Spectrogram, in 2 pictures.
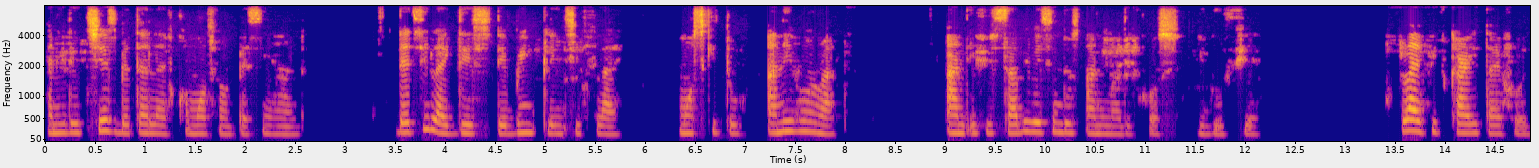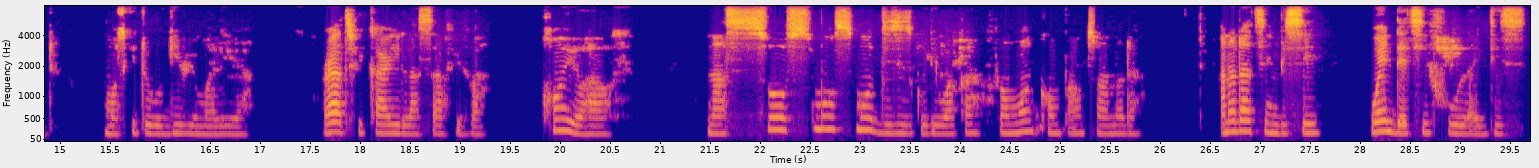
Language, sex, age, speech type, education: Nigerian Pidgin, female, 15-29, spontaneous, tertiary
